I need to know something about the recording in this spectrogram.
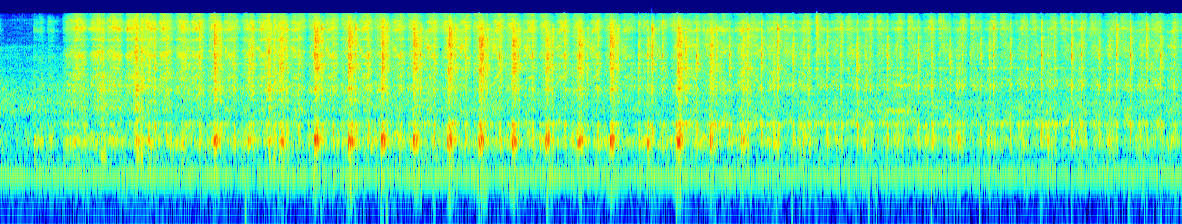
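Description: A sharpening stone scrapes rapidly back and forth along a knife blade.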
